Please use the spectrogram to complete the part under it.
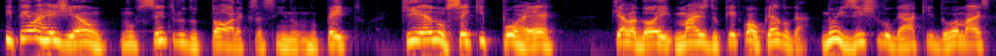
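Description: Guy on a podcast, all over the place pitch-wise, acts out the whole story. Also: normal speed, gravelly. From Salvador, Brazil. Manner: animated, acts out voices and sound effects. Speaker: podcast guest. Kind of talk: casual storytelling.

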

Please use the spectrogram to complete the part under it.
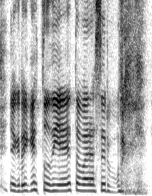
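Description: A young woman with a Chilean accent giving a casual, slangy youth sermon, animated and laughing often. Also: high-pitched, dry recording. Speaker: youth preacher.

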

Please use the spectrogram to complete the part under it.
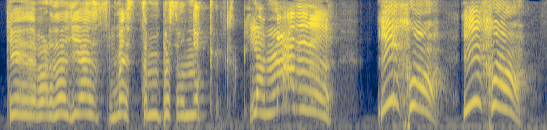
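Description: A woman's voice: very high voice, a little fast, gravelly, fairly bright tone, a little hiss or hum, heavily acted. A woman voicing a strict mother, pleading and scolding in a raised voice. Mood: exasperated. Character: strict, exasperated mother losing her temper. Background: music.

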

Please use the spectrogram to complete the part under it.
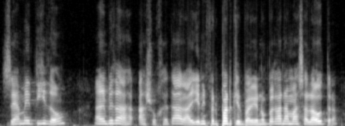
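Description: A woman's voice: mid-range voice, quick pace. Chatty woman telling gossip. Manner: animated gossipy storytelling with many fillers. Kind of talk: casual chat.

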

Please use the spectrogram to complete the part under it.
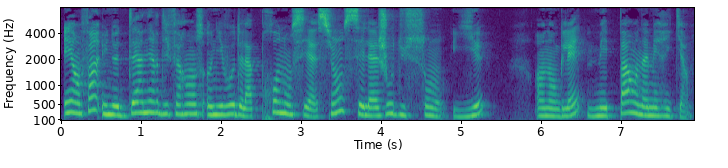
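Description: A woman teaching a language lesson, speaking clearly and measuredly, and slowing down to model words. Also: fairly high pitch, darkish tone. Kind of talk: explaining a lesson.

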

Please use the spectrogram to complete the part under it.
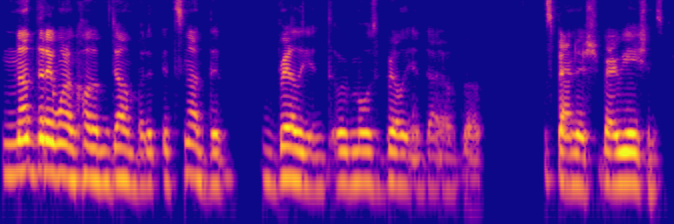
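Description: Man with a slightly high voice, hesitant. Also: level tone, moderate pace, dark tone. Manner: hesitant, restarts often, steers the topic. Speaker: podcast co-host. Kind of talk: casual chat.

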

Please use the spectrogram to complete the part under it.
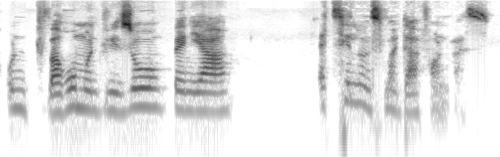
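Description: A woman's voice: mid-range voice, steady tone, moderate pace, slightly rough, dry recording. Woman host asking thoughtful questions. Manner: thoughtful, asks in long reflective runs. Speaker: interviewer, host. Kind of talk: spiritual interview conversation.

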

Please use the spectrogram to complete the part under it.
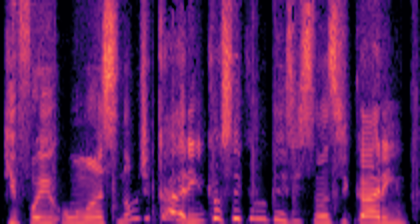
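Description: A man's voice: very high voice, sing-song, fast talker, warm tone, husky. A man co-hosting a casual chat, speaking hesitantly and hedging, with many restarts.

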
